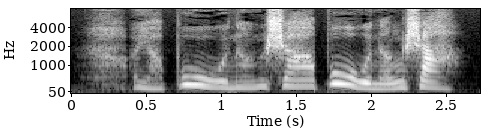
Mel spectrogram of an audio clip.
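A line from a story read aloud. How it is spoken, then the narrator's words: Urgent pleading. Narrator (Chinese): 大臣叫左如……赶紧……对天王说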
